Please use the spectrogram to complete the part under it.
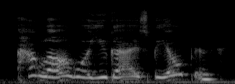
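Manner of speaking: put-on elderly voice, pitched very high. Retelling a phone call, asking the person on the line a question in an old-person impression. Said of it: "my little old impression is working good".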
